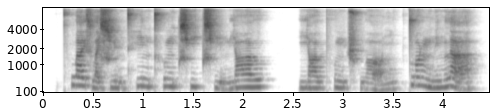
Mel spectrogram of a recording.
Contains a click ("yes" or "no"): no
